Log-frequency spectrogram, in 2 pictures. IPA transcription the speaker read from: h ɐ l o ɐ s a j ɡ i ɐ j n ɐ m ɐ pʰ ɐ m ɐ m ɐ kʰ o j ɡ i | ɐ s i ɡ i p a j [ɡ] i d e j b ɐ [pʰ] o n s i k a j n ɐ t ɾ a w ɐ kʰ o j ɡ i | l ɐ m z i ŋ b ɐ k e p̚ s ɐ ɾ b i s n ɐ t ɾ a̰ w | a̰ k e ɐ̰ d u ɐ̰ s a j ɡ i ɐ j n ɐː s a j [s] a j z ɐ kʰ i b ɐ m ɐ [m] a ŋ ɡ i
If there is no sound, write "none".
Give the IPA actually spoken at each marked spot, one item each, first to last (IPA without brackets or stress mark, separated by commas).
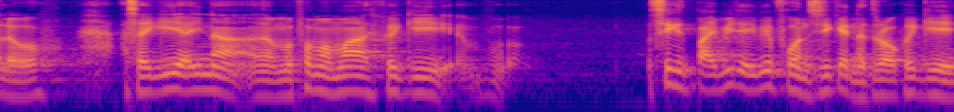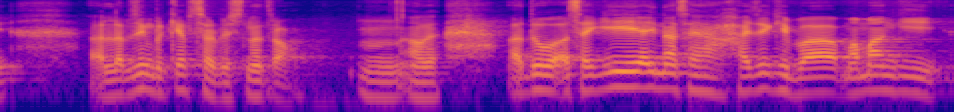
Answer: b, pʰ, h, m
